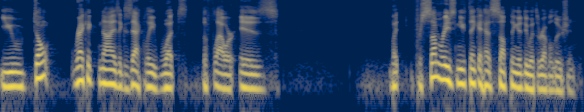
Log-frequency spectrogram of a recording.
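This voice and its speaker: A man narrating an improvised tabletop game as game master, in a halting, conversational way. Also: mid-range voice, expressive, warm tone, dry recording, clean studio sound.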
